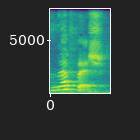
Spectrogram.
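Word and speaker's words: נפש: The original Hebrew word for soul is pronounced nephesh.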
